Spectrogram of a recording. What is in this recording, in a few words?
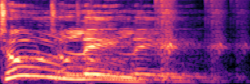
Dutch Announcer; Toon Link; SSBU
